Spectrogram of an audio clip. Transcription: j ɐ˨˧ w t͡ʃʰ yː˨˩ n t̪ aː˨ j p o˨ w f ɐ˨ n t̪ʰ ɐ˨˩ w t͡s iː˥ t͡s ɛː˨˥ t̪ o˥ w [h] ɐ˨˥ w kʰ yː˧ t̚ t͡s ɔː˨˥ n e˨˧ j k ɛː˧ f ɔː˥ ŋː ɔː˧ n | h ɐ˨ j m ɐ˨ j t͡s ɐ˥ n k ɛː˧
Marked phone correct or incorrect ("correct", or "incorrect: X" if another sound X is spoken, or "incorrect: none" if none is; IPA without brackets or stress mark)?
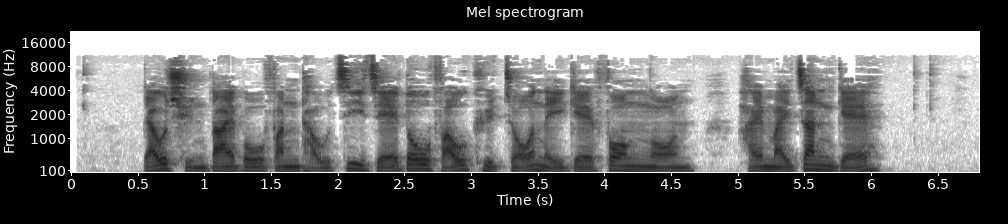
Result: incorrect: f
